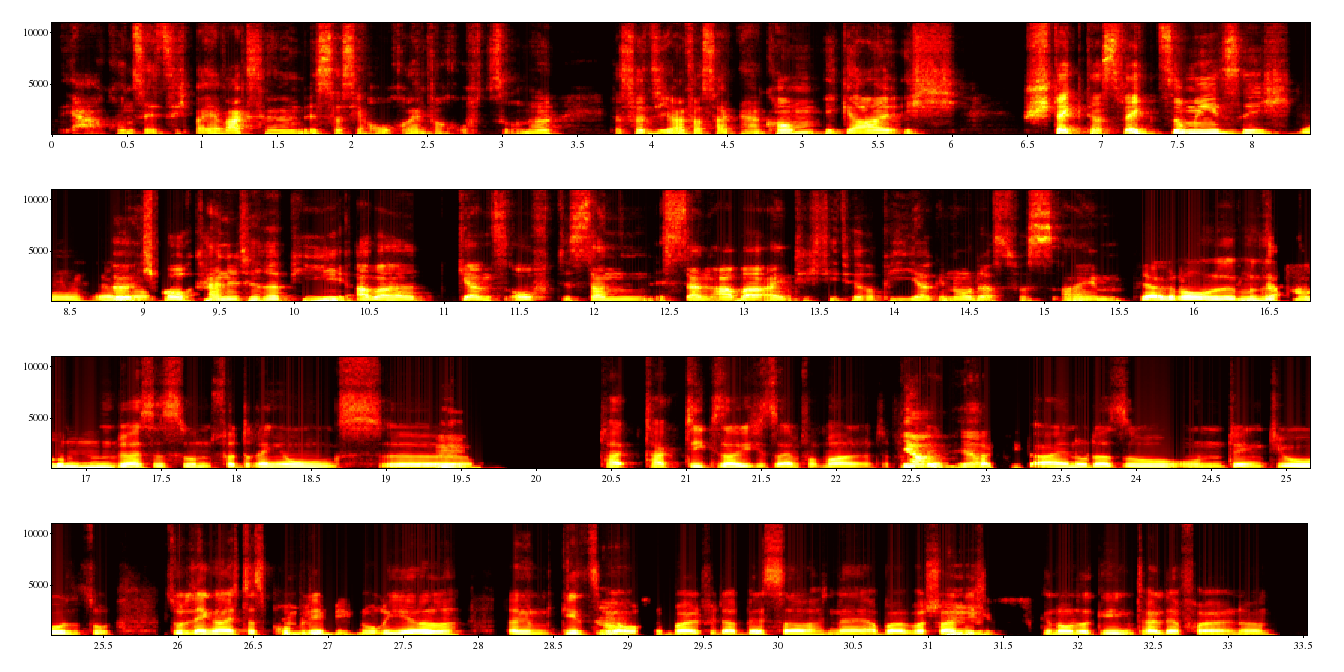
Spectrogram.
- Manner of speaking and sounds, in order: other background noise
- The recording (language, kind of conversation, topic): German, unstructured, Warum fällt es vielen Menschen schwer, bei Depressionen Hilfe zu suchen?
